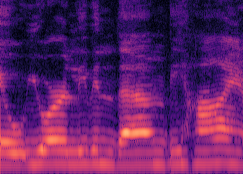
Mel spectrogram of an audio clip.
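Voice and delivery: ordinary talk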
